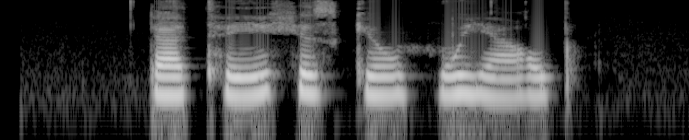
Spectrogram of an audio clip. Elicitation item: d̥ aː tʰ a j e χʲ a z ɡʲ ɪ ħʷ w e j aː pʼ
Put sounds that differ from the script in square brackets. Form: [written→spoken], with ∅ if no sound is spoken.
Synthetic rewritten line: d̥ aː tʰ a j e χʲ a z ɡʲ ɪ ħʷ w [e→i] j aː pʼ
